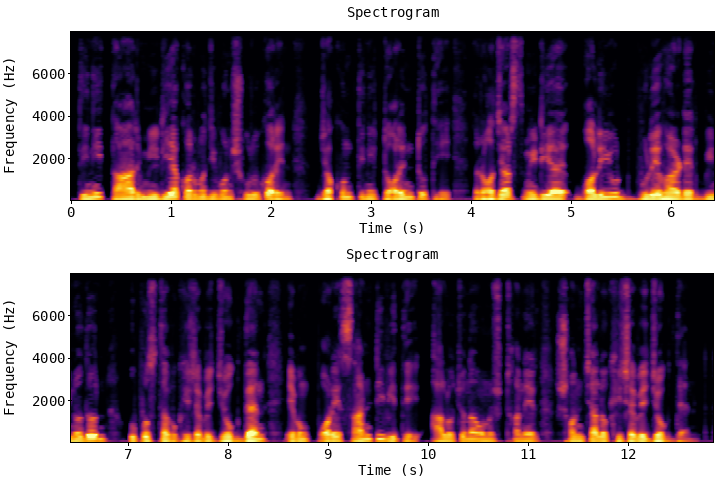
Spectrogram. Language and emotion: Bengali, neutral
